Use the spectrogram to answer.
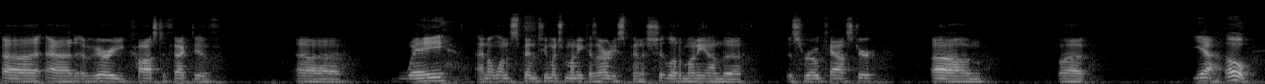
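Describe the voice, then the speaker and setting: A man's voice: mid-range voice, steady tone, moderate pace, long pauses, bright, forceful tone. A young man hosting his own podcast from home, chatting casually and rambling with lots of fillers and restarts, with a faint fan hum behind him. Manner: rambling, self-deprecating, many fillers and restarts. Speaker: podcast host. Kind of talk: casual solo livestream podcast. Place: home room in Florida with a fan running. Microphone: podcast studio microphone.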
